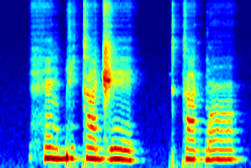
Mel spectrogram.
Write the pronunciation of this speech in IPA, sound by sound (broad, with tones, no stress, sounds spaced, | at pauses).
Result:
h ɛ̃˦ ɡ͡b i˦ k a˦ d͡ʒ e˦˨ | k a˦ ɡ͡b ɔ̃˦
